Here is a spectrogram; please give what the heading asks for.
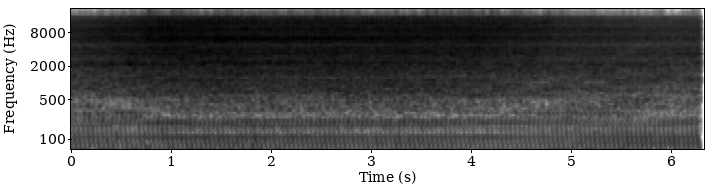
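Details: John Deere L110 automatic lawn tractor with a Kohler engine, sat 5 years, running after a full carburetor clean and gas tank flush, jump-started. The single cylinder runs at a steady, even beat with no misfires; normal running.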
